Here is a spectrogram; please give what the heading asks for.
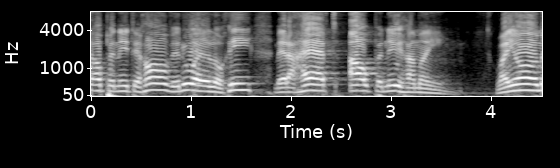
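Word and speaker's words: אֱלֹהִים: Por exemplo, aqui nós temos a expressão Elohim. Observe que não é Elohim. O H, o Re, não é mudo. Ele tem uma gutural leve. Elohim.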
